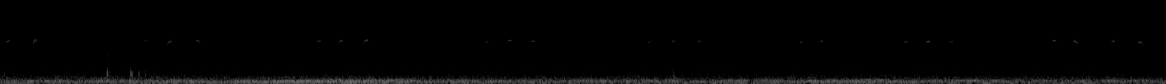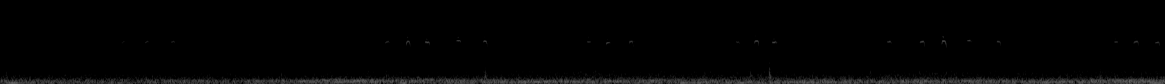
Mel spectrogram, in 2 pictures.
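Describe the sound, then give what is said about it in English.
A far-off wild bird calls from a treetop about 100 yards away, repeating short, high, faint notes in small clusters every second or so over a steady low rumble, with no talking. “I see, still see the wild bird. He's tooping now from a treetop, far off, about 100 yards.”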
